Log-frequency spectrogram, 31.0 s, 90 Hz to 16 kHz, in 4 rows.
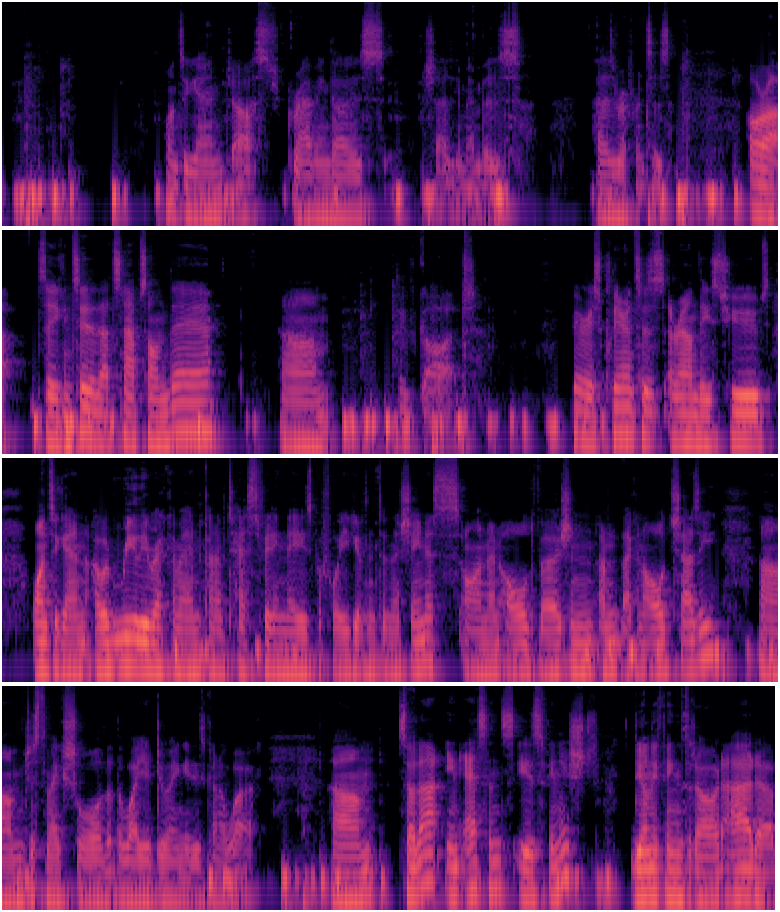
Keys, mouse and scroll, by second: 0.3 shift+middle click, 0.6 middle click, 1.4 middle click, 1.9 click, 2.1 scroll up 1, 2.7 click, 3.2 scroll up 1, 3.8-4.2 scroll down 2, 4.6 click, 4.8 scroll up 1, 5.8 click, 6.5 shift+middle click, 6.9 scroll up 1, 7.2-8.0 middle drag, 8.2-8.7 scroll down 2, 8.8-9.6 middle drag, 10.1 click, 11.1 scroll up 1, 11.4 shift+middle click, 11.6 scroll up 1, 12.0 shift+middle click, 13.5 middle click, 13.7-16.0 middle drag, 16.2 middle click, 17.4-18.3 scroll up 2, 18.3-21.3 middle drag, 21.5 shift+middle click, 22.0 middle click, 23.0 scroll down 1, 23.4-25.3 middle drag, 25.4 scroll up 1, 26.0 scroll up 2, 26.4 shift+middle click, 27.0-28.7 middle drag, 29.1 scroll down 2.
